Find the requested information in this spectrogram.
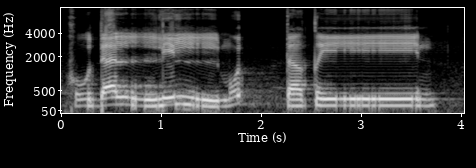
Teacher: maka bacaannya kita baca seolah-olah dia ada dua huruf lam di situ. Satu hurufnya dia huruf yang sukun, hudal.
